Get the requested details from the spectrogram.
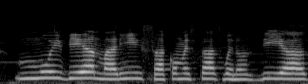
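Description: A woman talks at a fairly slow pace with a Portuguese accent. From southern Brazil (Novo Hamburgo). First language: Portuguese (speaking Spanish). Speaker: Portuguese and art teacher. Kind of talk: radio interview.

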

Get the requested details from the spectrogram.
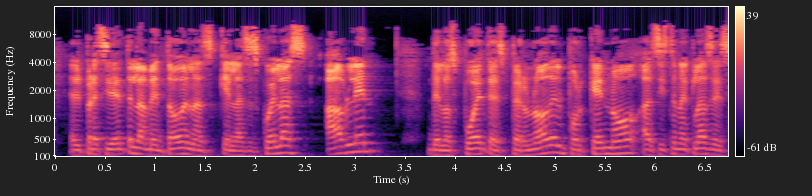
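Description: A man's fairly high voice with lively intonation and a Mexican accent. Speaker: podcast co-host. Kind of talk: casual chat.

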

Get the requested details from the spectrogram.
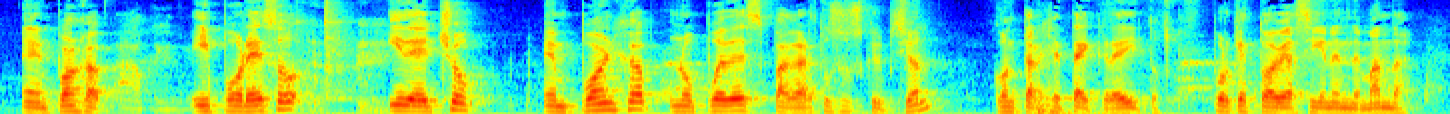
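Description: Amid noticeable background noise, a man in a Mexican accent speaks at a fairly high pitch and a moderate pace, with ordinary pitch variation and big swings in loudness. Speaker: podcast host. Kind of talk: casual chat.

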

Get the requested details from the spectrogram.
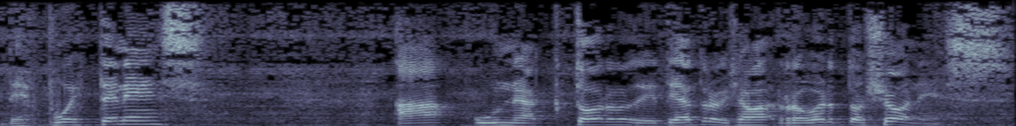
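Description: A man at a high pitch, very slow in pace, with ordinary pitch variation amid noticeable background noise. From Uruguay. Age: 40s. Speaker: writer and podcast co-host. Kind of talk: casual chat. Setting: WhatsApp call from home. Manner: pauses to catch breath.

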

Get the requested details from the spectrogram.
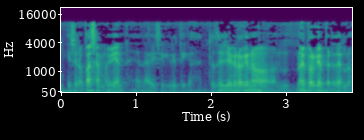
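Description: This man talks very fast. His words come at a rapid clip. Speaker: cyclist activist. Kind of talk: casual chat.

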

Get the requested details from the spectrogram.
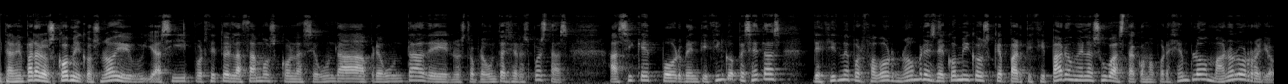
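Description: A man's fairly quick, somewhat breathy speech swings very widely in pitch. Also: fairly high pitch for a man. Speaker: podcast host. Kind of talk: casual interview chat.

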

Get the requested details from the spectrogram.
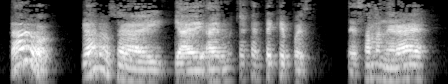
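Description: A man speaks in a plain, everyday voice. He goes fairly slowly, with ordinary pitch variation. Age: 40s. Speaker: drag performer and stage actor. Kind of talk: casual interview chat.

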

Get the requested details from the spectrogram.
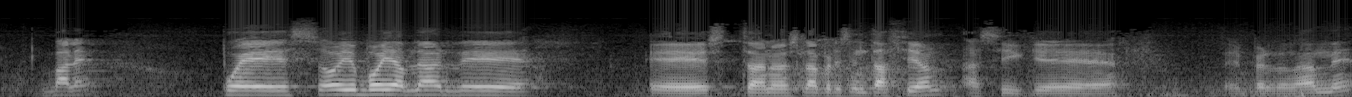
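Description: The speaker talks at a fairly slow pace with ordinary pitch variation and long, frequent pauses. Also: man, fairly high pitch for a man. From Spain, Murcia. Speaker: software engineer. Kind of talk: conference talk. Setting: stage with audience. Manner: hesitant, many fillers.

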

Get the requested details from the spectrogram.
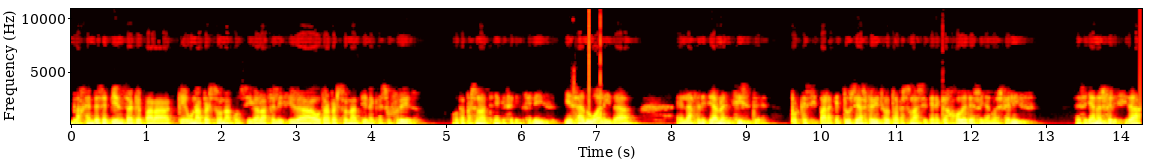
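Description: Very fast speech comes from a man with a very deep, low pitch. His intonation stays fairly even. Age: 30s. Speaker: personal trainer and podcaster. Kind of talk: interview conversation.

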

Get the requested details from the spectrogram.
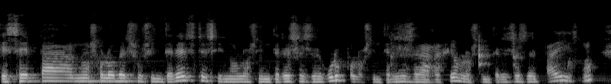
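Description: A man with a dark, mellow, somewhat breathy tone talks at a fairly quick pace, at medium pitch with ordinary variation. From Asturias, Spain. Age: 50s. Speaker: mathematics professor. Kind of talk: interview.

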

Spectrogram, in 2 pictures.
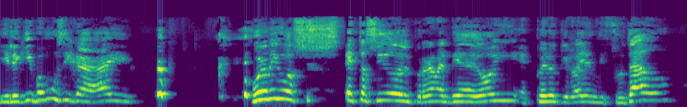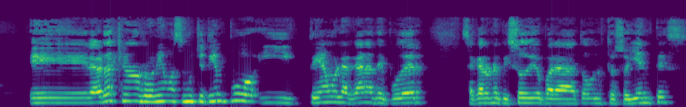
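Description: A man talks at a moderate pace. His pitch is high and his intonation lively. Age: 20s. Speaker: podcast host. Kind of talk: casual chat.

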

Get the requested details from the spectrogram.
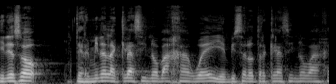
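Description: Speaking at a very fast pace, a man rushes through his words. His voice has a medium pitch. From Mexico, State of Mexico. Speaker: comedy podcast host. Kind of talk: casual chat.

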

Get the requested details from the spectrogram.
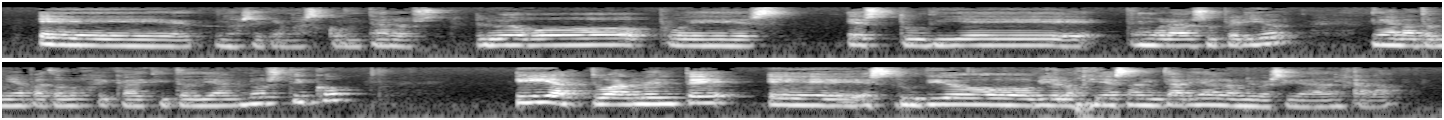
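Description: Speaking at a fairly slow pace, a woman keeps a medium pitch and fairly even intonation amid audible room echo. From Madrid, Spain (Vallecas). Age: 20s. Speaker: student and gymnastics coach. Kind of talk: interview.

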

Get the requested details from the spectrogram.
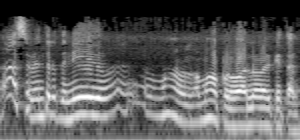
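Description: There is noticeable background noise. A man talks at a very fast pace with lively intonation. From Venezuela. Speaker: blogger and forum member interviewed. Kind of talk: casual chat. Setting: online voice call.

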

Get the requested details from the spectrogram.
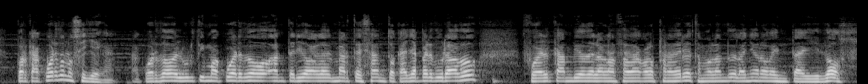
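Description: At a very fast pace, a man with a fairly high pitch speaks with fairly even intonation and very even loudness. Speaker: radio host. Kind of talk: casual chat.

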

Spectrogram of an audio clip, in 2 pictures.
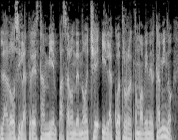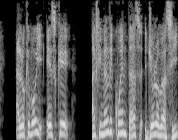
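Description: A man talks at a moderate pace with very wide pitch swings and very even loudness. The sound is dry and close with no echo, against a quiet background. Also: medium pitch for a man. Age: 20s. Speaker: podcast guest. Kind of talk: casual chat.

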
